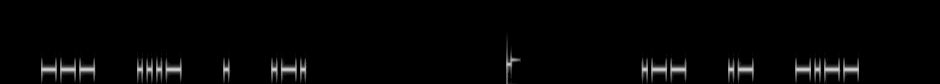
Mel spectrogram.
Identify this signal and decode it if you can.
Morse code, heard as a keyed tone, about 25 wpm, spaced as for 14 wpm, 700 Hz. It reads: OVER WAY
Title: 3x Character Spacing - Top 100 Words - 25wpm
